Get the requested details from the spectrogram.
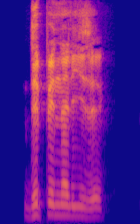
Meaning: to decriminalize
- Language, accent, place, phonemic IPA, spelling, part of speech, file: French, France, Lyon, /de.pe.na.li.ze/, dépénaliser, verb, LL-Q150 (fra)-dépénaliser.wav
